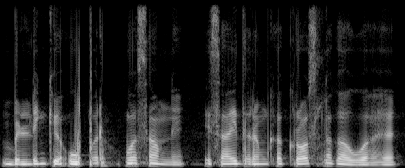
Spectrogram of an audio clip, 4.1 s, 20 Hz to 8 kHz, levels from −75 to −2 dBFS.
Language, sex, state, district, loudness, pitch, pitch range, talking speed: Hindi, male, Uttar Pradesh, Lucknow, -17 LUFS, 115 Hz, 105-120 Hz, 175 wpm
